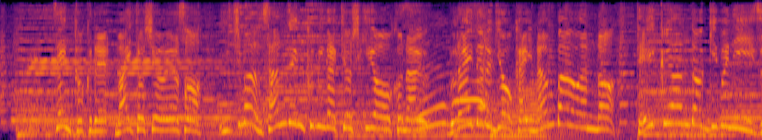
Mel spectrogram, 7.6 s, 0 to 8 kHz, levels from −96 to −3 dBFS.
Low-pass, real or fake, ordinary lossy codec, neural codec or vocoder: 7.2 kHz; real; none; none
